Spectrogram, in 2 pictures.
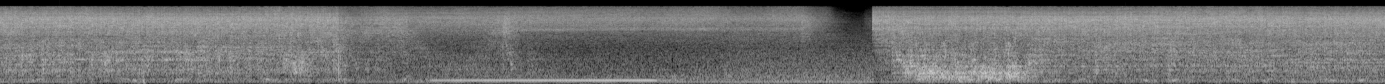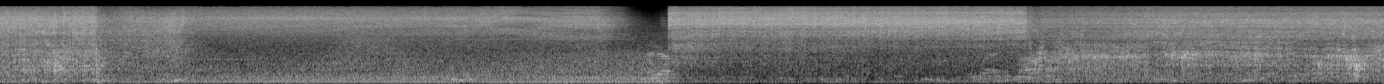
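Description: A plasma torch roars and hisses loudly as it cuts metal, in bursts.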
